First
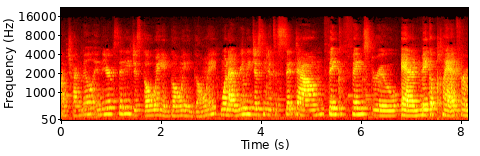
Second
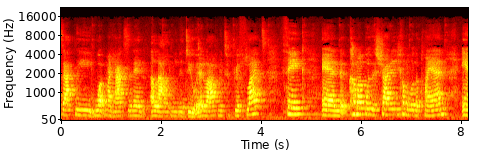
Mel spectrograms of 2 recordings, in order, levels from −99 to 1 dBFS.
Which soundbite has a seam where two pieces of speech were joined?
first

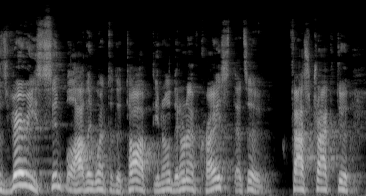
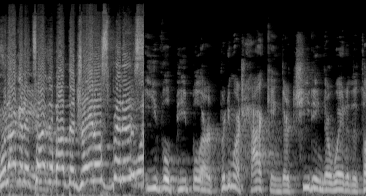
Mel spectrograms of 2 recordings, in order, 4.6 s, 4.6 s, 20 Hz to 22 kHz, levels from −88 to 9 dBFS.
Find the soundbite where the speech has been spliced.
second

